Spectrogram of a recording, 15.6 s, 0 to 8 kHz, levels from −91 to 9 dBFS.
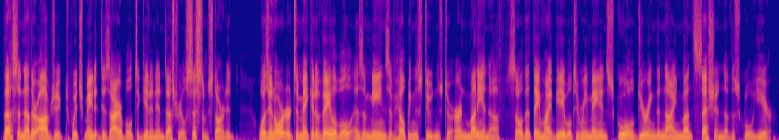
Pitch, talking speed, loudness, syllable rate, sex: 145 Hz, 195 wpm, -21 LUFS, 4.9 syllables/s, male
